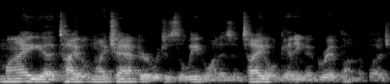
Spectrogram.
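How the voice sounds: Audible room echo surrounds the speech. The intonation stays fairly even. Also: man.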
